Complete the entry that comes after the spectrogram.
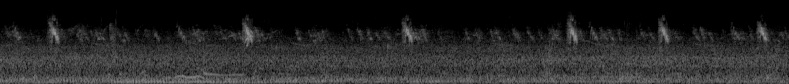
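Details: At a Tenmangu shrine, 19 May 2024, sparrows flying onto a hand for food utter six crisp, high single chirps one to two seconds apart against a faint low rumble.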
